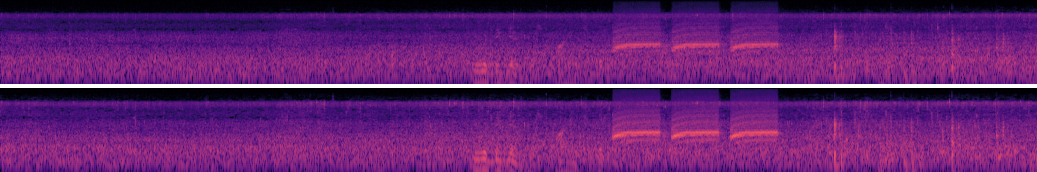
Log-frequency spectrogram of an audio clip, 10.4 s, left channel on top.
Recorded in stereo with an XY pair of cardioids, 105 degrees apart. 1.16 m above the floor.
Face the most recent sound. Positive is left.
turn(degrees=-40)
